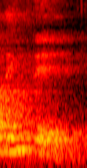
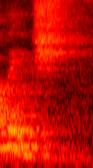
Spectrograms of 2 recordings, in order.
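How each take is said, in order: First: "dente" with a clear t and a full final e, as it is written; spelling pronunciation. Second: "dente" said "dentchi", with the t softened to tch and the final e reduced to i; natural Brazilian speech. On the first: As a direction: say "dente" exactly the way it's spelled, ending in e. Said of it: "Ninguém fala dente". ("dente" pronunciado como se escreve, com t e e final) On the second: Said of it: "a gente fala dente". ("dente" falado como "dentchi", com t chiado e final i) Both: Shown as a demonstration.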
